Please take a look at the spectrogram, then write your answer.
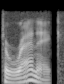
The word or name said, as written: tyrannic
